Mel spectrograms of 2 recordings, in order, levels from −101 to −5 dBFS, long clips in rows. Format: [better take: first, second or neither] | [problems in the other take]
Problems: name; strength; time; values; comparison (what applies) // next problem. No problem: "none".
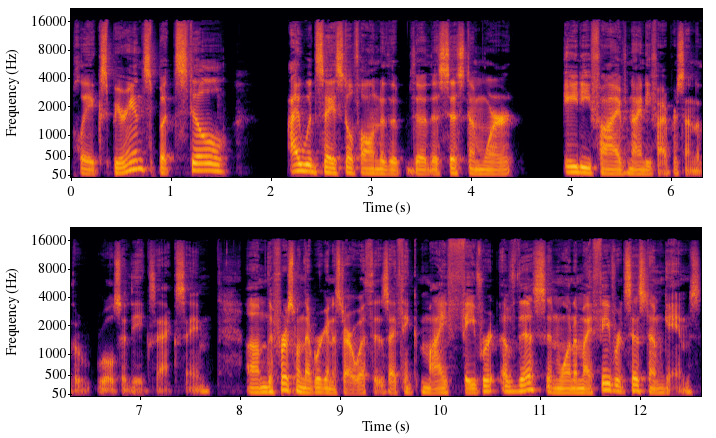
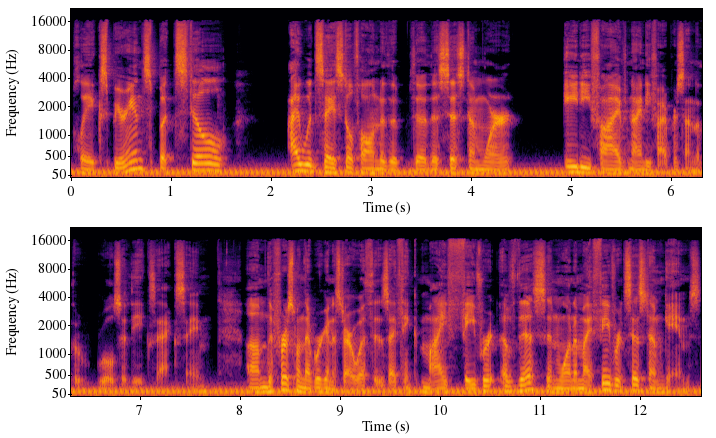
first | low rumble; faint; throughout; 20 dB below the speech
